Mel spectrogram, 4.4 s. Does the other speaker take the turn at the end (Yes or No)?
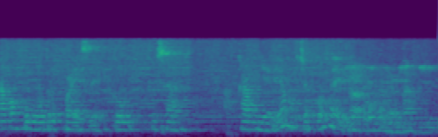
Yes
